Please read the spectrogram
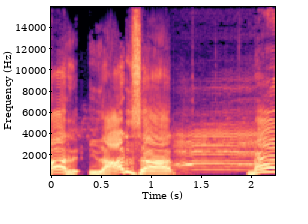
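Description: Goat bleating: a short falling cry, then a longer wavering one, then a quieter held one.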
